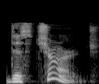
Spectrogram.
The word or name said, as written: discharge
